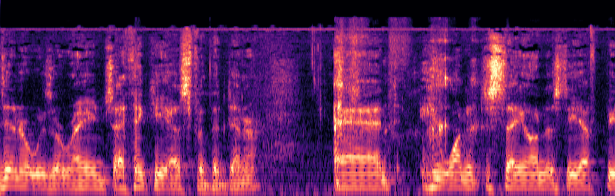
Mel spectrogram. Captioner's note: laughs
